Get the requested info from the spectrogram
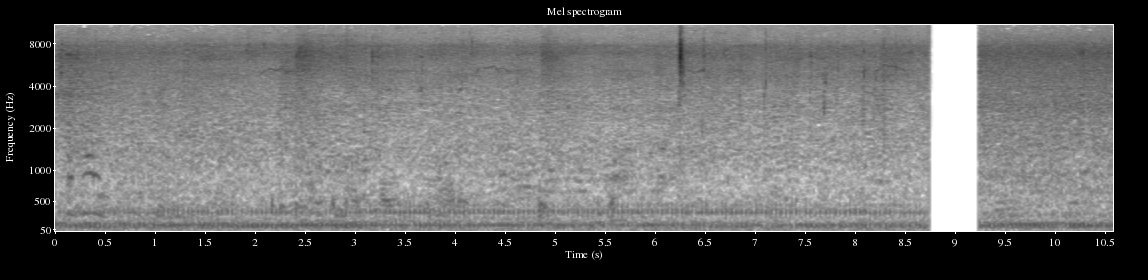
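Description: A steady low engine hum, like a motor idling nearby, at an even level, cutting out abruptly for a moment near the end.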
